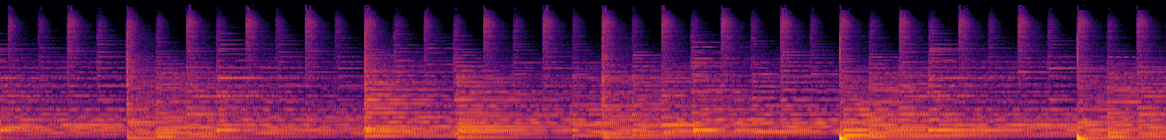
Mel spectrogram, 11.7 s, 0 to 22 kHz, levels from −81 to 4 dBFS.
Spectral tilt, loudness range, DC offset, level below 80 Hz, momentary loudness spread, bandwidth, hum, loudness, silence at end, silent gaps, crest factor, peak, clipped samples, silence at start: -5.5 dB/octave; 3 LU; under 0.1%; -30 dBFS; 8 LU; 19 kHz; none; -24 LUFS; 0 s; none; 22 dB; -2 dBFS; under 0.1%; 0 s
